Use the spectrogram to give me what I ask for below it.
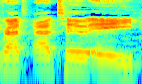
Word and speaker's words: Ratatouille: Rat atoui. Hooray. It's weird that you have a film that you have to have the pronunciation underneath, but that's the French for you.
